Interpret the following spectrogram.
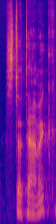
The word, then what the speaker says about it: Statamic: the the CMS author explained ones that is pronounced stomach because dynamic means static dynamic so basically it's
